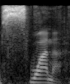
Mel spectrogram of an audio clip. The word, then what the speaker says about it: Swana: Yami, how do I pronounce his name? Swana.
